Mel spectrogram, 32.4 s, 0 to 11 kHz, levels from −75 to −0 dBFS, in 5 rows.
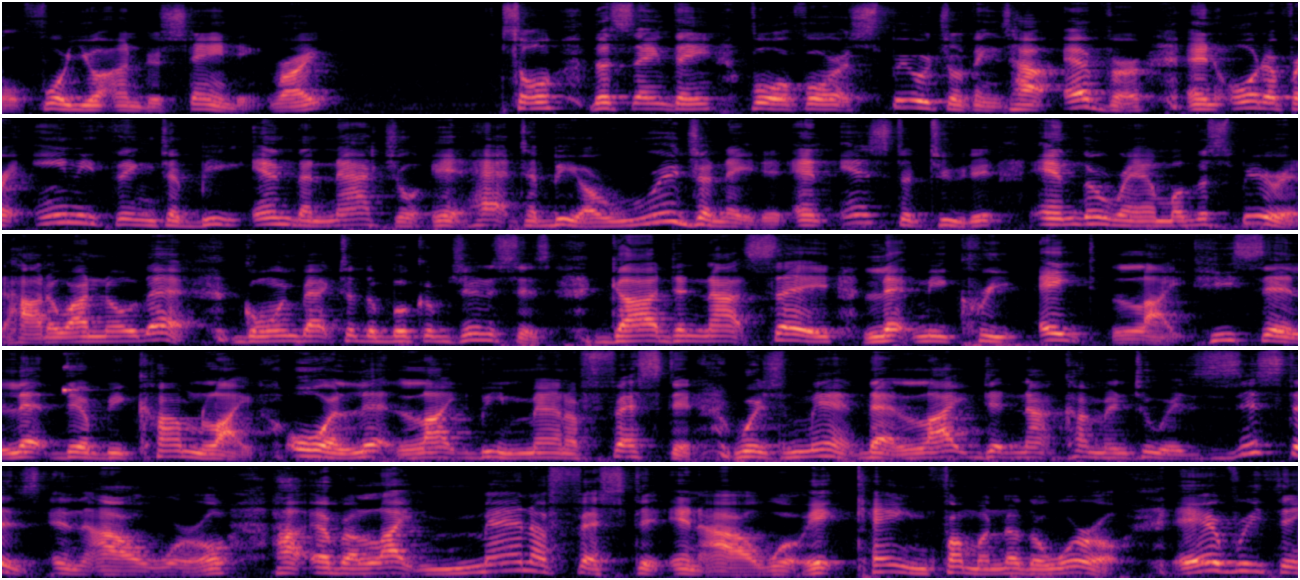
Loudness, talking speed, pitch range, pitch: -26 LUFS, 165 wpm, 140-170 Hz, 155 Hz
